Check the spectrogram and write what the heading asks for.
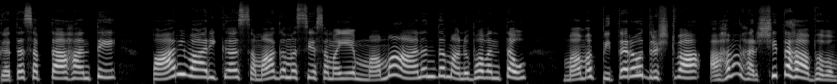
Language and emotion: Sanskrit, happy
